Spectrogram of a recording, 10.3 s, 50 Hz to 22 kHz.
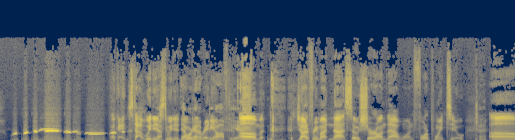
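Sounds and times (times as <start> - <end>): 
person whistling a tune: 0.2 - 2.5
speech: 2.4 - 10.3.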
